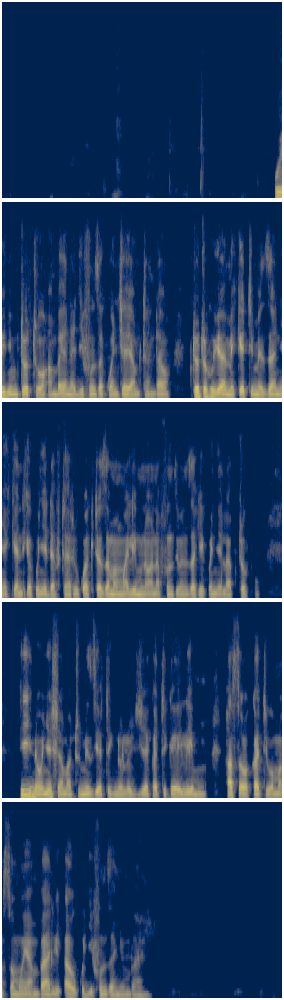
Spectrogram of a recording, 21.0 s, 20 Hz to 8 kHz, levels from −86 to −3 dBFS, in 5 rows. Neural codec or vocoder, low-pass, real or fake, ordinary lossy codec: none; 7.2 kHz; real; Opus, 24 kbps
